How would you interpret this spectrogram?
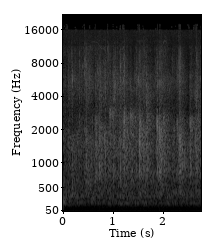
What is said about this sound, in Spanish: Alguien dice un amén. Den un aplauso fuerte a Jesús en esta tarde.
